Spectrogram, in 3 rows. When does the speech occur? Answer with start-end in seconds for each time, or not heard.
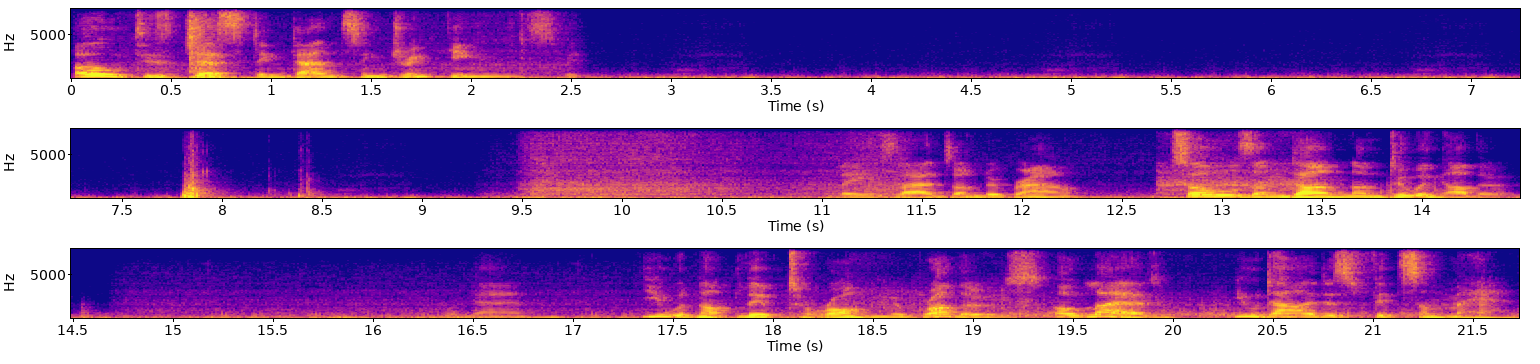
0.0-2.5, 11.0-14.4, 16.5-21.6.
